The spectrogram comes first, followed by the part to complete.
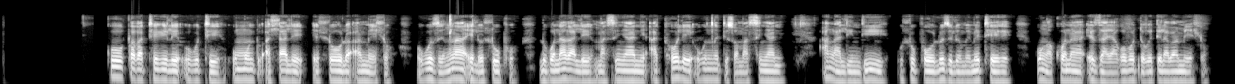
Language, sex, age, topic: North Ndebele, male, 36-49, health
